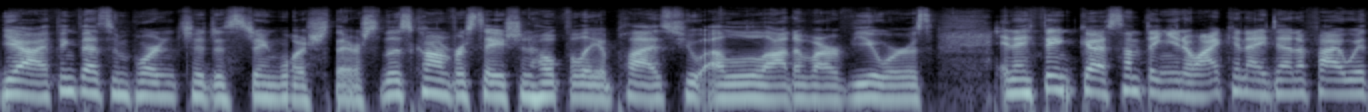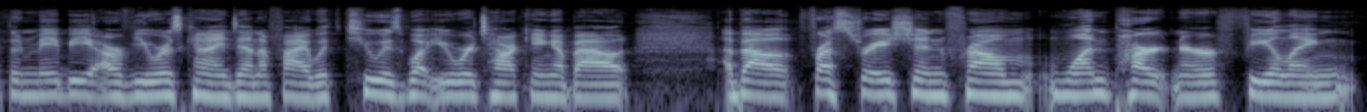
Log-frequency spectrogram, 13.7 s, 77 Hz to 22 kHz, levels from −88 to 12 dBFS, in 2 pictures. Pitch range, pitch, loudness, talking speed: 165-190 Hz, 175 Hz, -19 LUFS, 220 wpm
